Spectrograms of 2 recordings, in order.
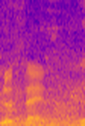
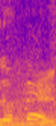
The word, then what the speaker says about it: Lefebvre: So, my last name, we say Lefebvre. Lefebvre. Ludo Lefebvre. What happened to the B? The B, we don't pronounce the B.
